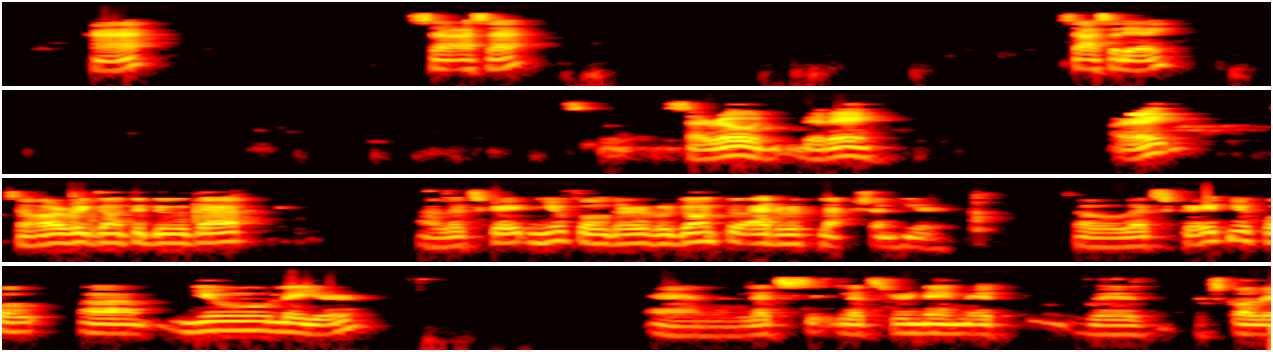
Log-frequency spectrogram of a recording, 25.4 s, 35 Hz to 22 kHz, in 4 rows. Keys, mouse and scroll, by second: 14.8 ctrl+click, 15.4 ctrl+click, 21.0 ctrl+click, 23.1 ctrl+click, 24.4 ctrl+click, 24.5 ctrl+click.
